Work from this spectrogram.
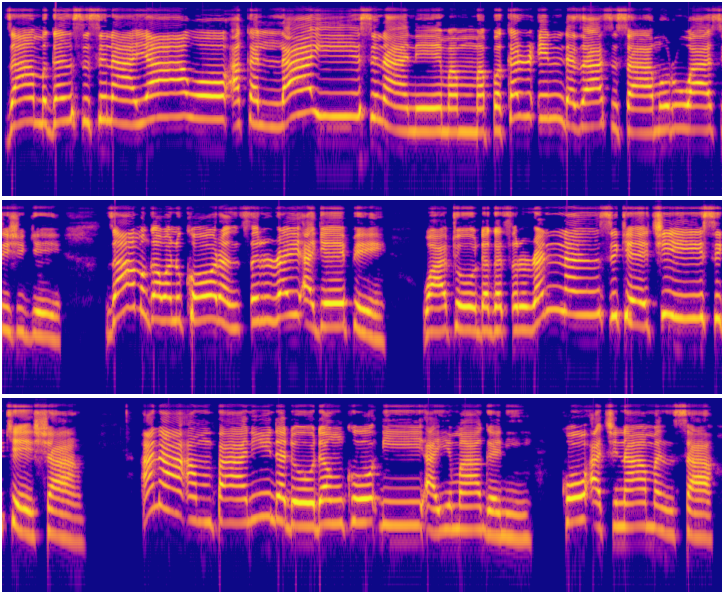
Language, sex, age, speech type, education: Hausa, female, 30-45, spontaneous, secondary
